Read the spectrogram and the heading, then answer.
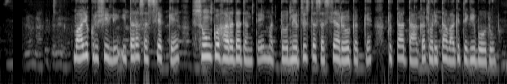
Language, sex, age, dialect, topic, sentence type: Kannada, female, 25-30, Mysore Kannada, agriculture, statement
